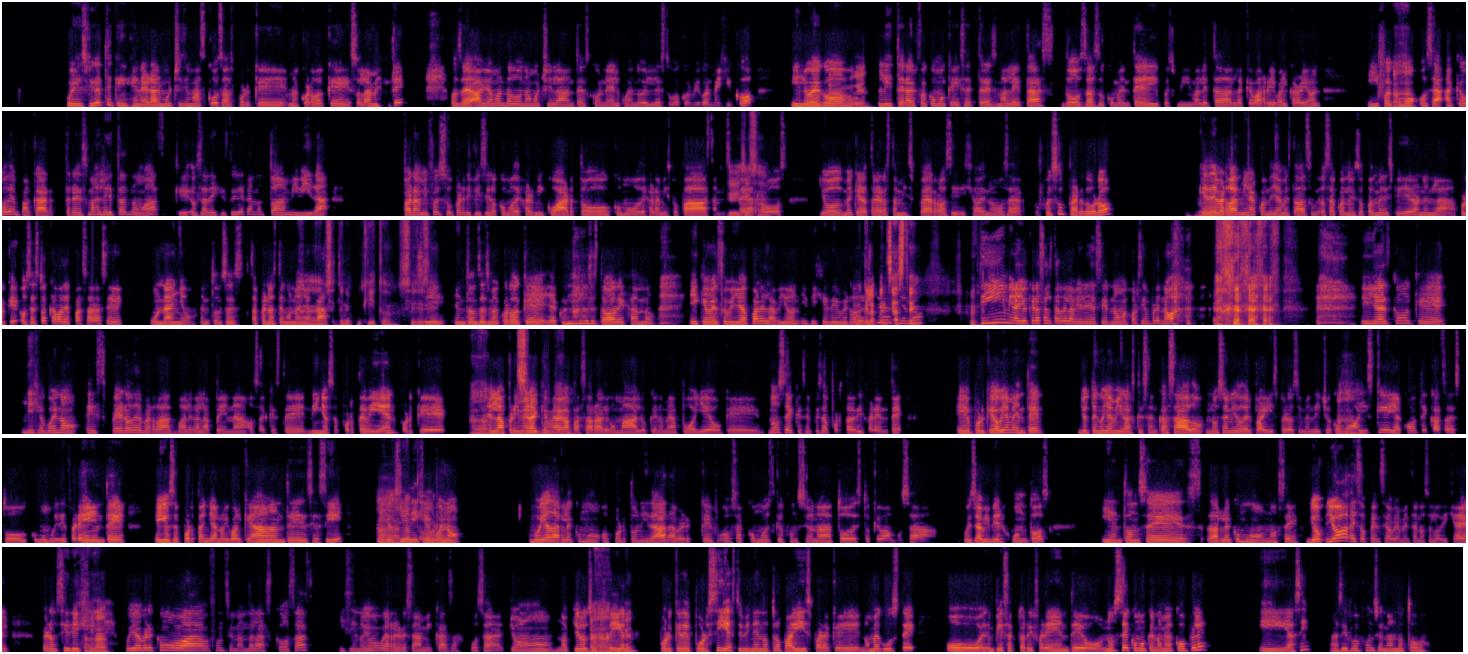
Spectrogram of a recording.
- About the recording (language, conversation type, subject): Spanish, podcast, ¿Qué consejo práctico darías para empezar de cero?
- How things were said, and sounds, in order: tapping; in English: "carry-on"; laughing while speaking: "maletas nomás"; other background noise; laughing while speaking: "cuando los"; chuckle; laugh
